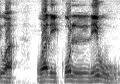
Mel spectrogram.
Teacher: Ketika tanwin bertemu wau ini usahakan dimasukkan kepada huruf wau ya. Karena bacaannya dimasukkan dan ini kita kenal dengan istilah namanya idgham.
